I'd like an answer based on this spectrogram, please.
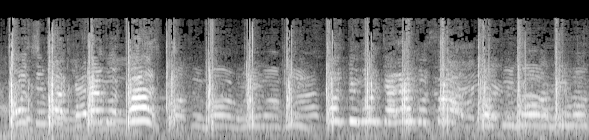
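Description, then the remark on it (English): A crowd of marchers on church steps in Baltimore claps in sharp, steady beats while voices chant together "Baltimore, queremos paz" (Baltimore, we want peace) in a rising and falling rhythm, the claps cutting through the loud group singing. “People clap and chant, Baltimore, queremos paz.”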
